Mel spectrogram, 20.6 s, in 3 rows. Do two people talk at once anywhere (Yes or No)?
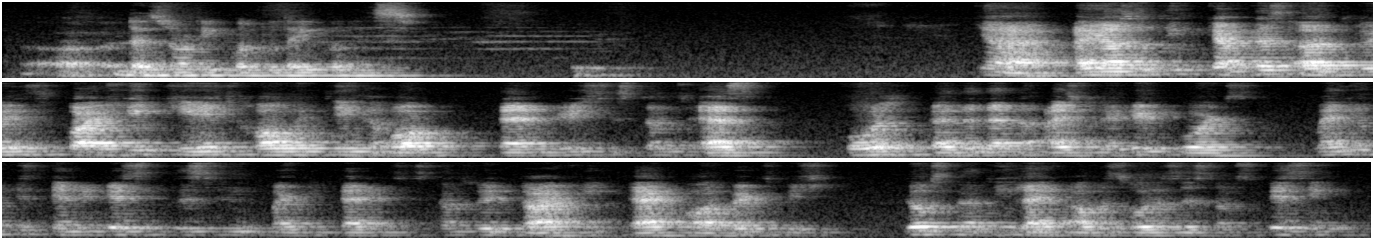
No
